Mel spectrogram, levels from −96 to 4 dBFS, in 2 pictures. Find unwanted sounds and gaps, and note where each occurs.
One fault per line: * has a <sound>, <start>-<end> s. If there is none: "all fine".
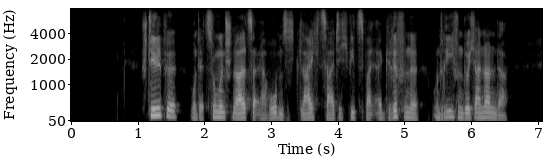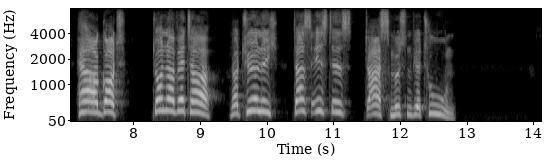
all fine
